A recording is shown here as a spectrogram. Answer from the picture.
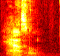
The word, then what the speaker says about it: Haskell: And I apologize if I am butchering that name. I don't have that drawl that you guys have up there. – It's Haskell. – Haskell? – Haskell. – It is confirmed.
